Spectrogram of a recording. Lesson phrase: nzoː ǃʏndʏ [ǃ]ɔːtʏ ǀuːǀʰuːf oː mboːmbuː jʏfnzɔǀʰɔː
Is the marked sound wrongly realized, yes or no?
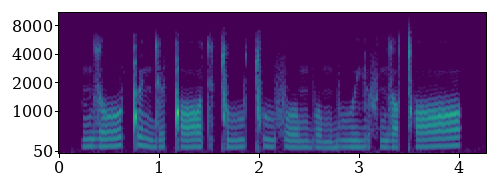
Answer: no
